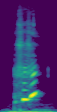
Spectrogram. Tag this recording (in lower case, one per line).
human voice
laughter
chuckle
